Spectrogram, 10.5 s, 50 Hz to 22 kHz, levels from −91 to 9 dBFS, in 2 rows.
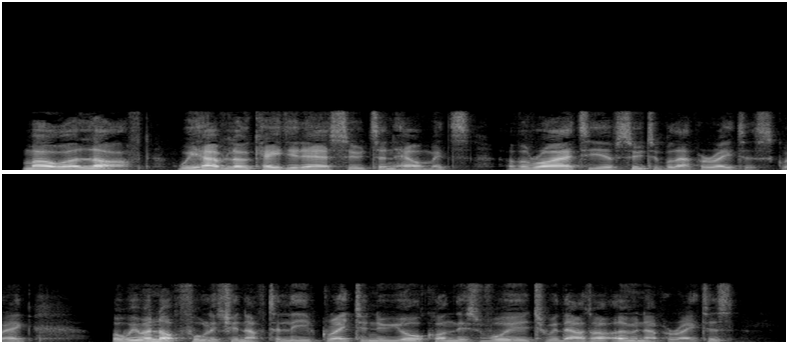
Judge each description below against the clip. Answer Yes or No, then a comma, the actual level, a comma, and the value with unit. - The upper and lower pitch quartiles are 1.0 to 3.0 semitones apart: No, average, 3.4 semitones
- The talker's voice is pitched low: Yes, low, 130 Hz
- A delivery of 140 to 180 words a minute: No, average, 190 wpm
